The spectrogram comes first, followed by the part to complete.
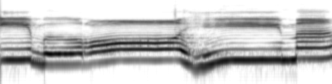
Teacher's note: با پر قلقلہ کریں گے اور را کو ہم موٹا کریں گے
